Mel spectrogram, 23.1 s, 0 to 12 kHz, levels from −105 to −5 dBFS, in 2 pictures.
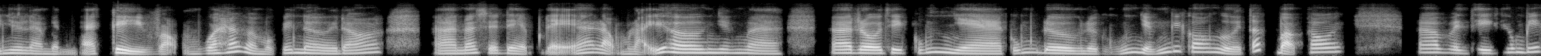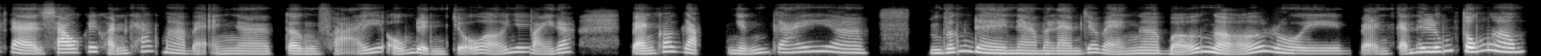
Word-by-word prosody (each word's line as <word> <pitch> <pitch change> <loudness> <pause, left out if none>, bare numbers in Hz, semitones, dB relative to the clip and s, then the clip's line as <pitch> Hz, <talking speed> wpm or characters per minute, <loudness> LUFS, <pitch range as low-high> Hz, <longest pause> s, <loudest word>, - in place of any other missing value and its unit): như 185 +3 +1
là 160 -4 -2
mình 145 -2 -7
đã - - +1
kỳ 180 -10 +8
vọng 135 +1 -3 0.2
quá 190 +9 +3
vào 205 - +1
một 130 -4 -6
cái 195 - -1
nơi 180 -6 +2
đó, 190 +8 0 0.4
à, 170 +1 +1
nó 185 +3 +2
sẽ 210 - -2
đẹp 170 -5 0
đẽ, 205 +6 +1
lộng 185 -7 -1
lẫy 145 +11 +1
hơn 215 -3 +6
nhưng 200 -1 -1
mà, 165 -4 -2 0.4
à, 200 +1 +5
rồi 190 -2 +6
thì 195 0 +2
cũng 230 +5 0
nhà, 165 -4 +3
cũng 215 +6 -4
đường 175 -4 +4
rồi 155 -1 0
cũng 200 +11 -5
những 225 +1 +1
cái 300 - -2
con 250 -3 0
người 155 -10 +1
tất 340 +3 0
bật - - +3
thôi. 250 +3 +2 0.6
À, 230 0 +1
vậy 195 -5 -3
thì 185 +1 0
không 235 0 -1
biết 260 +1 -3
là 175 -7 +3
sau 220 +5 +4
cái 275 +5 -2
khoảnh 170 -8 -4
khắc 295 +4 -8
mà 195 -6 -3
bạn, 160 -1 -8
ờ, 155 -1 -5
cần 160 -1 -1
phải 195 +8 -5
ổn 170 +8 -2
định 150 -7 0
chỗ 190 - -1
ở 175 -3 -2
như 255 +5 -2
vậy 150 -3 -4
đó, 230 +6 -1 0.5
bạn 165 +3 +3
có 280 +7 0
gặp 220 -8 -1 0.2
những 175 +6 -4
cái, 260 +6 -3
a, 220 -6 -2 0.5
vấn 230 +10 0
đề 200 -9 +1
nào 175 -1 -2
mà 170 - -4
làm 165 -1 -3
cho 230 - -2
bạn, 165 -4 -4
ờ, 175 0 -2
bỡ 155 - 0
ngỡ 245 - +1
rồi 180 -7 -2 0.3
bạn 160 - -5
cảm 210 - 0
thấy 255 - +2
lúng 270 +5 +2
túng 280 +5 +6
hông? 265 -6 +2
195 Hz, 215 wpm, -23 LUFS, 165-230 Hz, 0.6 s, kỳ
